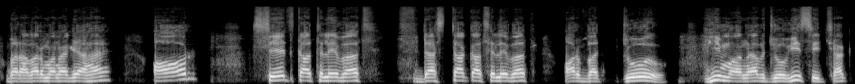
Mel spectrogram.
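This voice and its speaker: A man's voice: fairly high pitch, no echo. A man explaining rules in a phone discussion, insistent and repeating phrases for emphasis. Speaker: interviewee explaining teacher rules. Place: recorded audio call.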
